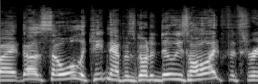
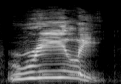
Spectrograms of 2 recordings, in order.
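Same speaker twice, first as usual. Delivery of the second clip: sarcastic disbelief; 5 semitones higher than usual. Real, not acted. Sarcastic retort.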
